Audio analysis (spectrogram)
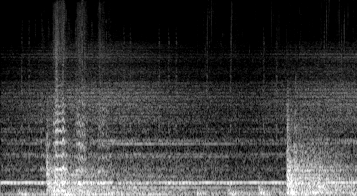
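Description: A mobile phone buzzes in vibrating bursts during a game session, a steady droning hum with two louder onsets, close by with no talk over it.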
